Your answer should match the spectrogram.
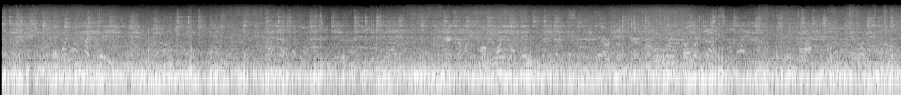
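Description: Harley-Davidson Road King police motorcycle's V-twin engine running steadily at low revs while ridden at a crawl. Crowd voices and background music are mixed in.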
